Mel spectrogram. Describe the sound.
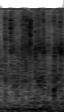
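A voice imitates computer keyboard typing heard during a phone call, with a quick, brief run of soft clicking and tapping noises, steady, lasting under a second.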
